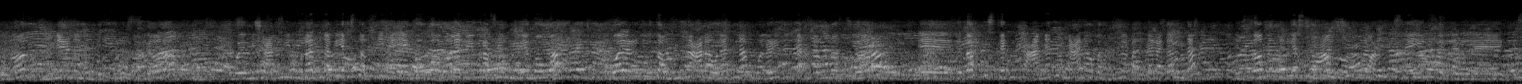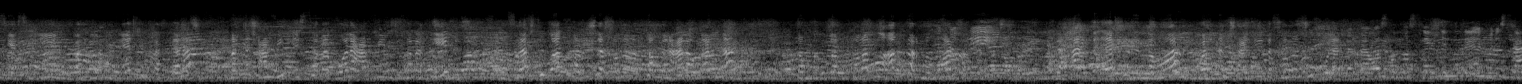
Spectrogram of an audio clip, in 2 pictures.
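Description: A crowd talking over one another, a continuous babble of many voices in a large room.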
